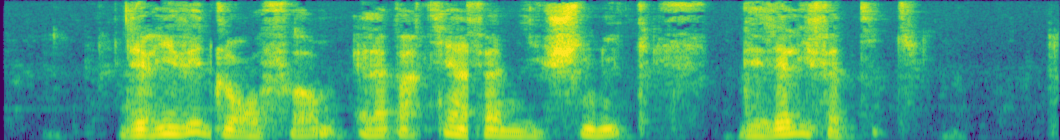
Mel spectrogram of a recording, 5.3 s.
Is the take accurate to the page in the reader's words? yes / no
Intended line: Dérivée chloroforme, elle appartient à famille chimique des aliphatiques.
yes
